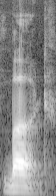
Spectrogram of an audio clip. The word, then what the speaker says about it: bird: लेकिन अगला consonant are हो तो आई का उच्चारण ई ना होके अ होता है। जैसे BIRD बर्ड, CIRCLE circle, FIRST first, GIRL girl.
